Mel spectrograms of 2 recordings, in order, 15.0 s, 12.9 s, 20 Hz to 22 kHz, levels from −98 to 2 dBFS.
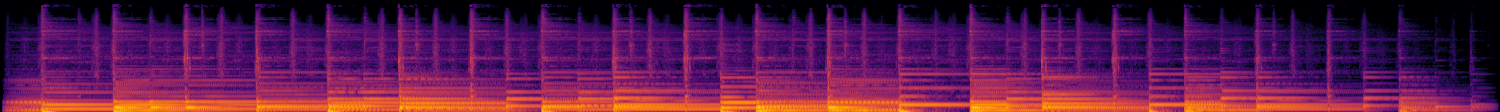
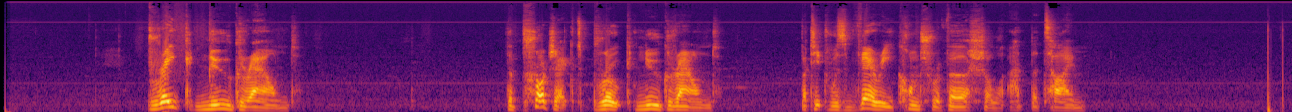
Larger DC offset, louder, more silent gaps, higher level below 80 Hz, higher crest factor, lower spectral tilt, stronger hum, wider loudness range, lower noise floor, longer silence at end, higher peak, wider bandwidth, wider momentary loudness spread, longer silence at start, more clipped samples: neither; second, -24 LUFS vs -17 LUFS; neither; first, -30 dBFS vs -60 dBFS; about the same, 18 dB vs 20 dB; first, -8.5 dB/octave vs -3.5 dB/octave; neither; about the same, 7 LU vs 5 LU; second, -48 dBFS vs -52 dBFS; about the same, 0.2 s vs 0.2 s; second, -4 dBFS vs 0 dBFS; second, 13.5 kHz vs over 20 kHz; second, 16 LU vs 21 LU; second, 0.05 s vs 1.5 s; neither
